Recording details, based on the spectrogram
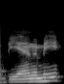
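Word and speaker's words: Bieniemy: he has um what's his face Eric uh B enemy from this offensive coordinator that's how you pronounce it correctly yeah who loves to use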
